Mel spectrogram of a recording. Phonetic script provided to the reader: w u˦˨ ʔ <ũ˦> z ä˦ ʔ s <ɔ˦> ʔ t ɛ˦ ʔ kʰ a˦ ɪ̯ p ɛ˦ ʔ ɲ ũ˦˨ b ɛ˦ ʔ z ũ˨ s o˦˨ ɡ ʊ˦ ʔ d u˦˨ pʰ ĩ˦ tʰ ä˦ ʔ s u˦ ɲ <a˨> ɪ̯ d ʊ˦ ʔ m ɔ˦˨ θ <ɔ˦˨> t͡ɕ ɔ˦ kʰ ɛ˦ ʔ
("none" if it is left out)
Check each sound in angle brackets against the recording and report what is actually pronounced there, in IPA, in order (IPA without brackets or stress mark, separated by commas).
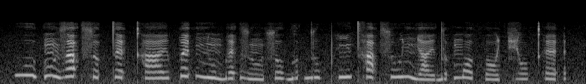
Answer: ũ˦˨, ʊ˦, a˨, ɔ˨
